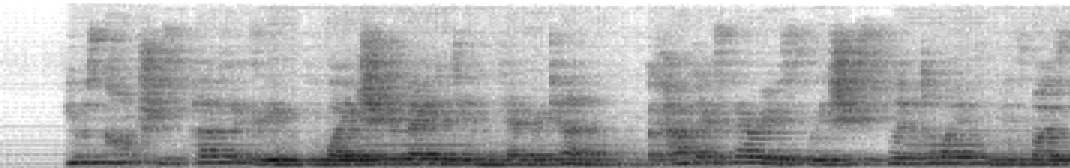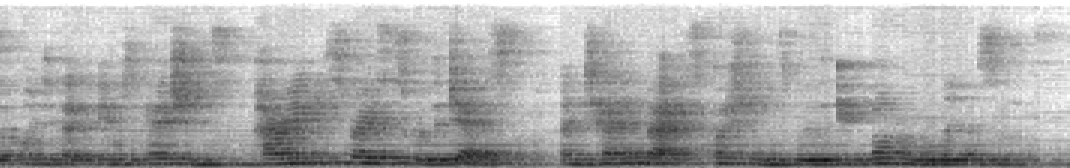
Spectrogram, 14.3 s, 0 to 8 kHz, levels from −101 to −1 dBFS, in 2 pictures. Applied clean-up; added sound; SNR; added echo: neural separator model SepFormer DNS4.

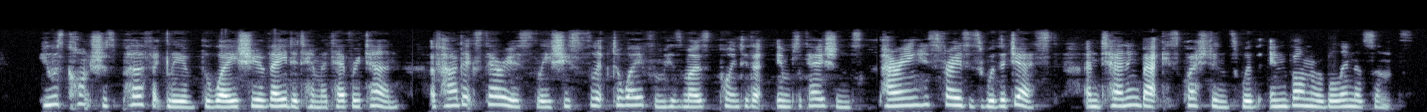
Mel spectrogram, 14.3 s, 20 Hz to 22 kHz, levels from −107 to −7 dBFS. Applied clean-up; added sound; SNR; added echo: none; none; none; none.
